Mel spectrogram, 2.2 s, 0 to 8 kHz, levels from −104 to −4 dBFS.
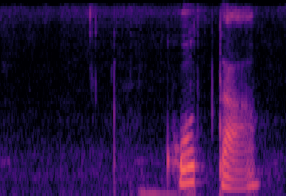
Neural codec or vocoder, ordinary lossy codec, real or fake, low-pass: none; Opus, 32 kbps; real; 7.2 kHz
